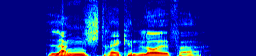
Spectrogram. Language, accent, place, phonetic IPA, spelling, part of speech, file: German, Germany, Berlin, [ˈlaŋʃtʁɛkn̩ˌlɔɪ̯fɐ], Langstreckenläufer, noun, De-Langstreckenläufer.ogg
- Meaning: long-distance runner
